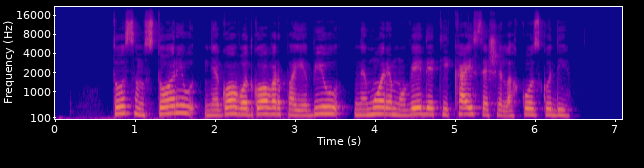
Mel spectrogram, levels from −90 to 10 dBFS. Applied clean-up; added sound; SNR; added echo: neural mask model Resemble Enhance denoiser.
